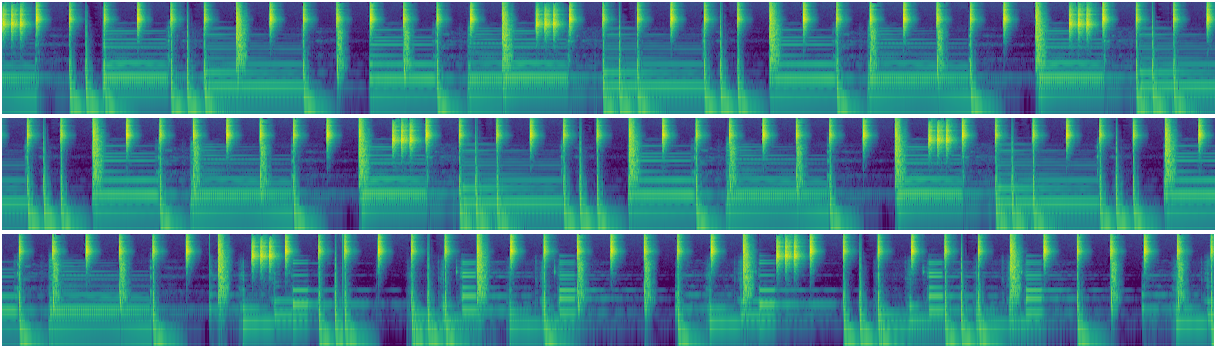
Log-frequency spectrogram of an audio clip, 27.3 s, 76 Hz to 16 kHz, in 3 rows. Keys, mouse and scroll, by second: 1.7-2.7 middle drag, 4.9-6.5 right drag, 7.3-10.7 right drag, 11.5 ctrl+z, 12.9-14.6 right drag, 14.6-16.6 middle drag, 23.0-25.8 right drag, 26.6-27.2 right drag.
